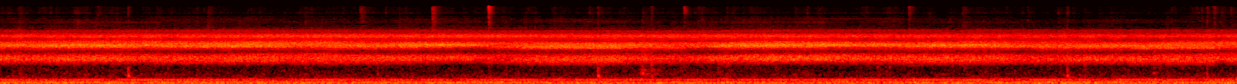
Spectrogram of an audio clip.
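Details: Thousands of frogs singing in rain: a dense, unbroken chorus of overlapping high trills in steady layered bands, with a low rumbling wash beneath and scattered brief clicks or drips.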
